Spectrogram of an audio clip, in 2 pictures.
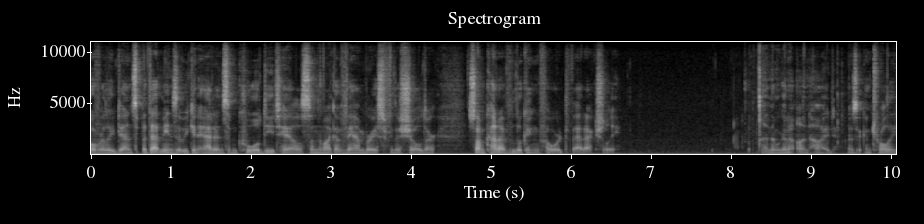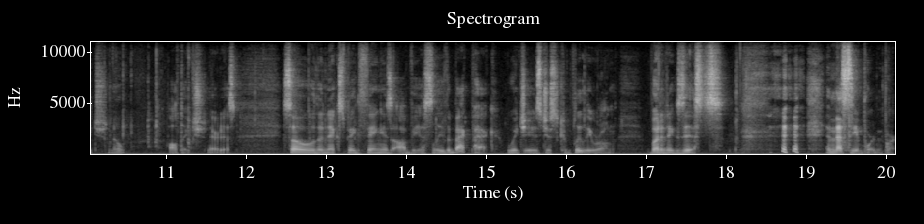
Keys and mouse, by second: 9.5 ctrl+h, 11.0 alt+h, 13.1 KP_3, 14.5 z.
